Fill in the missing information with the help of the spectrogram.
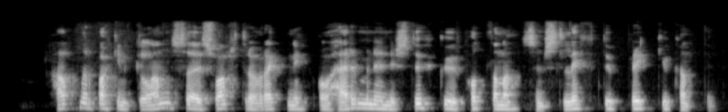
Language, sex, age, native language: Icelandic, male, 20-29, Icelandic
